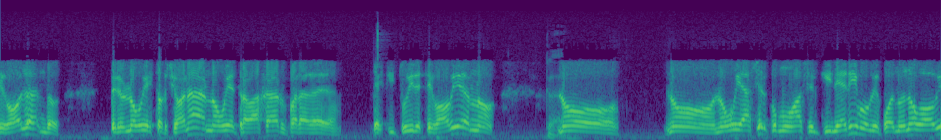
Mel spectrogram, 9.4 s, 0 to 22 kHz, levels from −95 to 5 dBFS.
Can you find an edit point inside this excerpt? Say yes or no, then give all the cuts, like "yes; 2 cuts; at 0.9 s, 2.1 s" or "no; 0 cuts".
yes; 1 cut; at 2.1 s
